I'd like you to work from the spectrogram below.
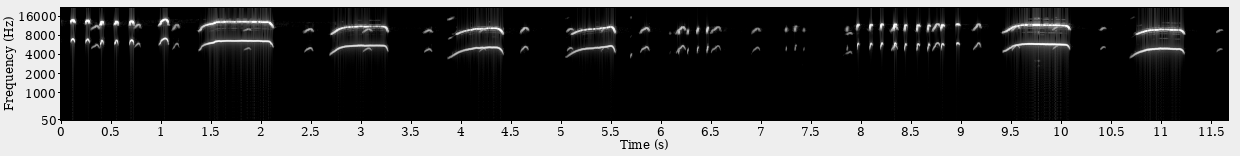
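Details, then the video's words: Guillemot calling with thin, high whistles: bursts of rapid short pips alternate with longer drawn-out whistles that rise then fall, repeated about once a second on a clean, quiet background. "Чистик. Голоса птиц"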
